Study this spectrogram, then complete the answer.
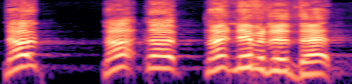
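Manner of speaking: loud, high-pitched mock denial; acted total denial. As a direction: fire off the nopes, loud and high, imitating someone denying it all. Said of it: "the first thing is total denial".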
